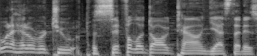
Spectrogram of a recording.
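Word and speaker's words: Pacifidlog: You want to head over to Pacifidog Town.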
